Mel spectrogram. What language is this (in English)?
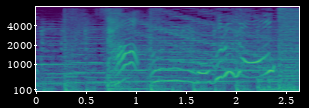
Japanese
